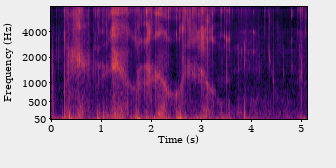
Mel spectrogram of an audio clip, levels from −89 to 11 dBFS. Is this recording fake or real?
fake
